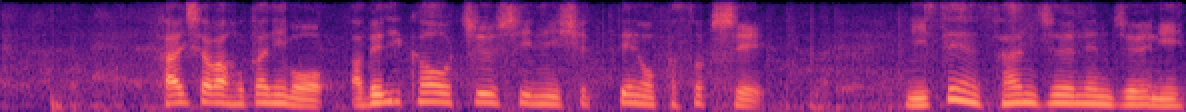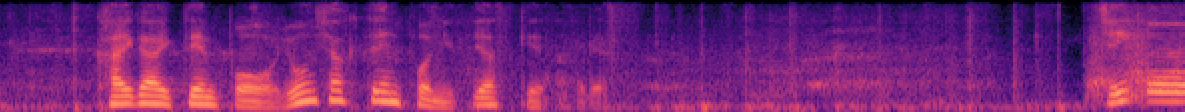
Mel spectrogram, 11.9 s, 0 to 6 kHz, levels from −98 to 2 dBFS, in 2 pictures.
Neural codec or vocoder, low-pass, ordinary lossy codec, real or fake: codec, 16 kHz, 0.8 kbps, ZipCodec; 5.4 kHz; Opus, 32 kbps; fake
